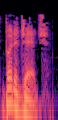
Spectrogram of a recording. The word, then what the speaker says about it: Buttigieg: His name is Mayor Pete Buttigieg.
